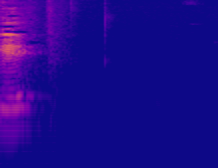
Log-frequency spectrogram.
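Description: A man's voice trailing off in the first half-second, then near silence with one faint click about a second in.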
